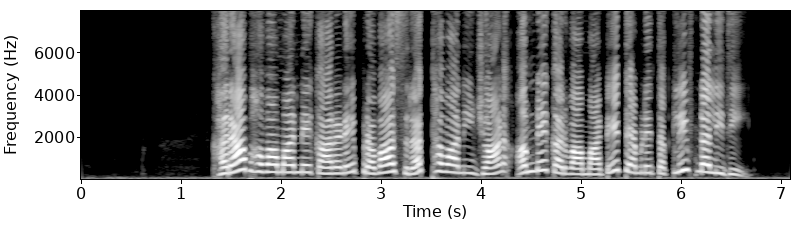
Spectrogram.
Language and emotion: Gujarati, angry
